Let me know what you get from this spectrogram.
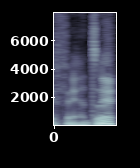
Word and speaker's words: Fanta: I'm in Atlanta where it's just Fanta rhymes with that old chimney guy at Christmas. Yeah, we say Fanta. – Fanta. We say Fanta. – Santa with an F, though.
